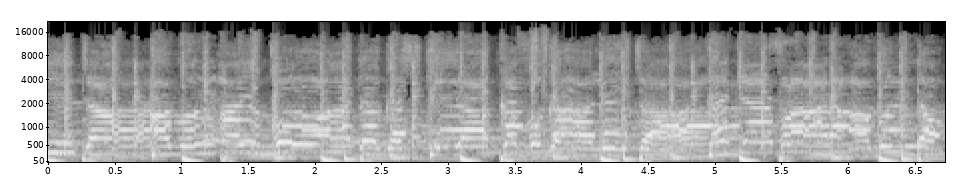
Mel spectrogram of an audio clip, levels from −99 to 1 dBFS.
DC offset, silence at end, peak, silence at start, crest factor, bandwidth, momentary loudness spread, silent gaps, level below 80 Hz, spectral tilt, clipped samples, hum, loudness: under 0.1%; 0 s; 0 dBFS; 0 s; 10 dB; 19.5 kHz; 2 LU; none; -22 dBFS; -4 dB/octave; 0.3%; none; -9 LUFS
